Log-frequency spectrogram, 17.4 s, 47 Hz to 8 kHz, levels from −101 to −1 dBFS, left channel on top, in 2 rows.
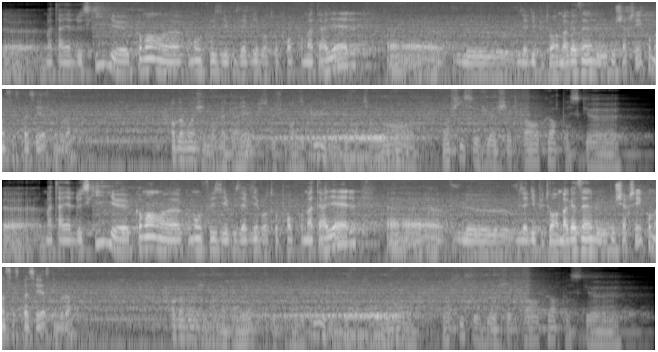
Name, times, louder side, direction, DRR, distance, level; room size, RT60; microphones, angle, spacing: voice 1, 0.0-9.7, right 4 dB, 50° right, 8 dB, 1.4 m, -29 dB
sound 1, 1.2-15.8, right 1 dB, 5° right, 2.3 m, -39 dB
sound 2, 5.0-13.8, left 1 dB, 20° left, 2.6 m, -41 dB
voice 2, 11.0-17.0, left 3 dB, 65° left, 7 dB, 1.7 m, -38 dB
26.0 x 25.0 x 6.9 m, 2.2 s
head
